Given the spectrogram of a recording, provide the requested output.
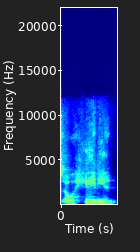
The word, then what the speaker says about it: Ohanian: And Alex Ohanian, is that how you pronounce it? Ohanian?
